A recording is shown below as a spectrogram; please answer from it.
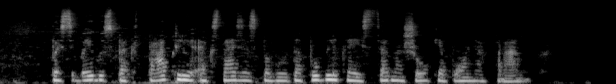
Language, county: Lithuanian, Vilnius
